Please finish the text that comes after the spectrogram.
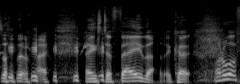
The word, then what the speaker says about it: Faber: Thanks to Faber. The coach. I wonder what Faber's name Faber. is. Rhymes with Saber.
